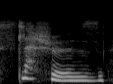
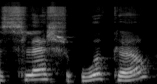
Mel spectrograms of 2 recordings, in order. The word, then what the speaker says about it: slasheuse: Donc slasheuse. Slasheuse. Je ne le prononcerai pas avec l'accent anglais. où j'essayé, ça peut être slashwer.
